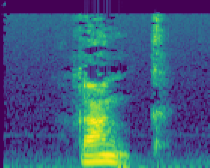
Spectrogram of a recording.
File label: "rank", Dutch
